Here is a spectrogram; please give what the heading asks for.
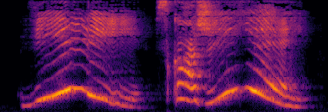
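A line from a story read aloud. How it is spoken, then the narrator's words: Shrill pleading squeal. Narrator (Russian): взвизгнула она, прося защиты от насмешек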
